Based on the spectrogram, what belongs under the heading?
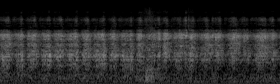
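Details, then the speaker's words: Rapid crackling hiss with fast busy pulses several times a second, like a beehive: normal radio data bursts from 24 Hydro-Québec smart meters in an apartment-building basement. "Alors, ça bourdonne. Ça bourdonne l'activité. C'est une vraie petite ruche."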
